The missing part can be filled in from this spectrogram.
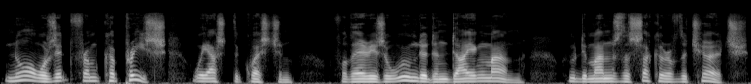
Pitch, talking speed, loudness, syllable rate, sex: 140 Hz, 190 wpm, -18 LUFS, 5.2 syllables/s, male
